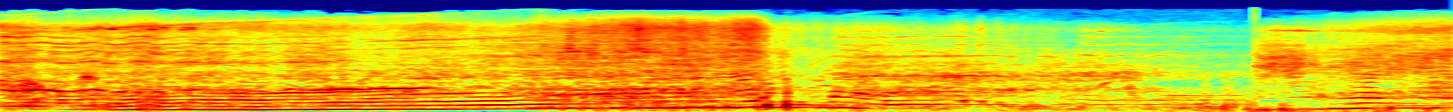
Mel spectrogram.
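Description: A rally car engine revs hard and shifts gears as it speeds away.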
